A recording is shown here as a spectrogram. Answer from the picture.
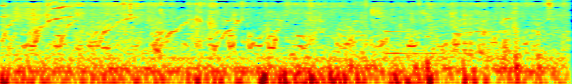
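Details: Twenty-six female guinea pigs at a Christmas feast, giving quick rising squeaky calls in a flurry, several overlapping, over constant crunching and rustling of feeding.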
